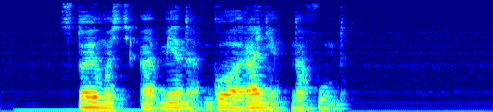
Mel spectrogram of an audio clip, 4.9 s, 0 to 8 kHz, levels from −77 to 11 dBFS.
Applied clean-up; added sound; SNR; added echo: none; none; none; reverberation time 0.3 s.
